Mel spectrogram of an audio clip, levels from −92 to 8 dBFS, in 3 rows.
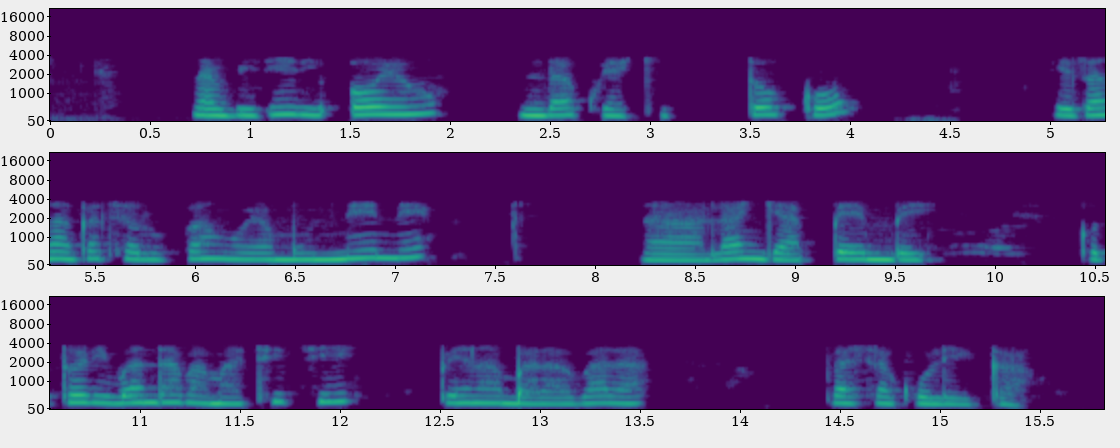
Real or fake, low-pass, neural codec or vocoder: real; 3.6 kHz; none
